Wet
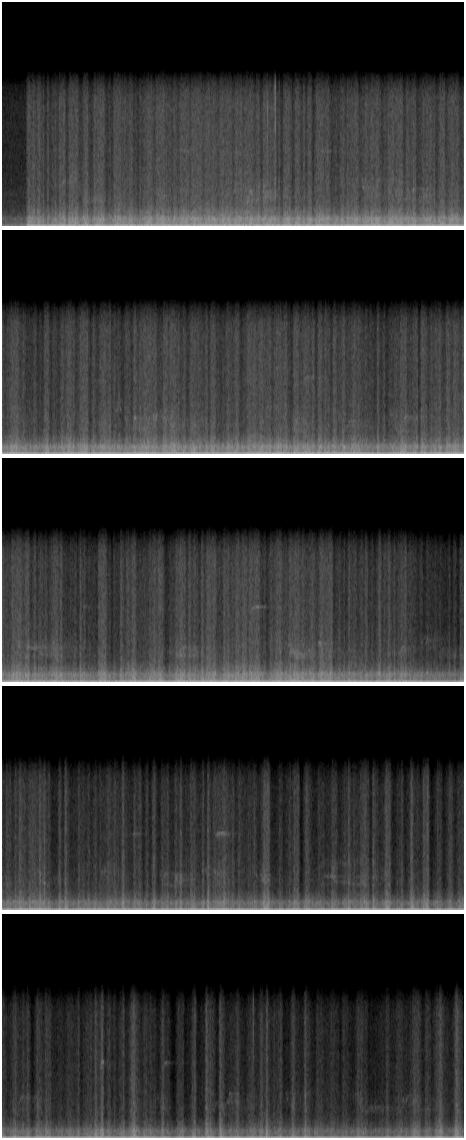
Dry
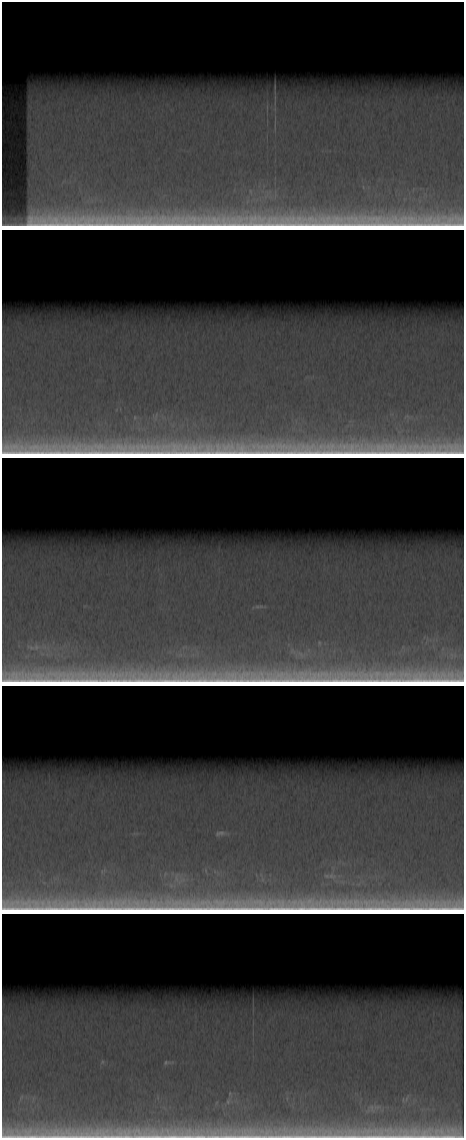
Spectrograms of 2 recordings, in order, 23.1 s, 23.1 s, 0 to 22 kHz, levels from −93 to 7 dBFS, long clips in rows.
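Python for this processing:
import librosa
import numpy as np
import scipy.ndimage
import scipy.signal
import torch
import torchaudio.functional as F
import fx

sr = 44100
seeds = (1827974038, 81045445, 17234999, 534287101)

y = fx.over_compress(x, sr, threshold_db=-29.0, ratio=-1.0)
y = fx.echo_banded(y, sr, ms=483, feedback_pct=80, hz=680.0, wet_db=-9)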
